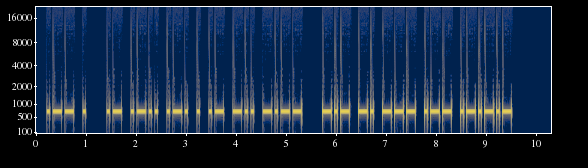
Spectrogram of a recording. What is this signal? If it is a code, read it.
Morse code, heard as a keyed tone, about 20 wpm, 700 Hz. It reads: WE ALREADY KNOW.
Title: Sentences from Top 1000 Words - Review Part 1 - 20wpm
